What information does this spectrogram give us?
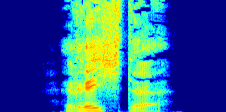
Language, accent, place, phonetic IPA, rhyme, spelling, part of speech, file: German, Germany, Berlin, [ˈʁɪçtə], -ɪçtə, richte, verb, De-richte.ogg
- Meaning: inflection of richten: 1. first-person singular present 2. first/third-person singular subjunctive I 3. singular imperative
